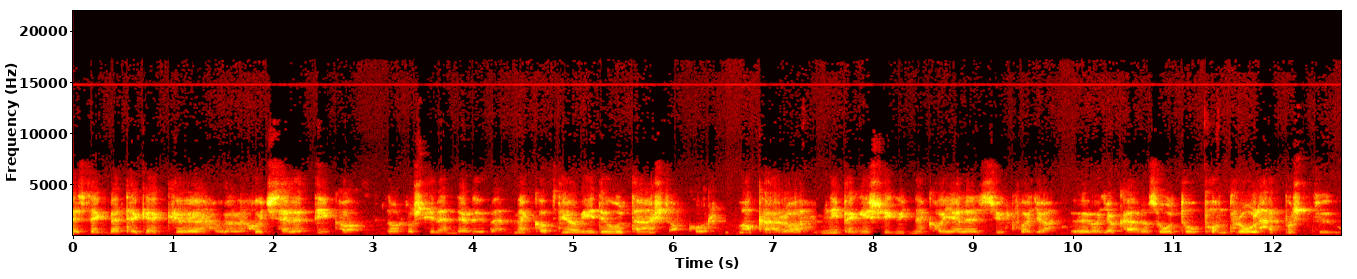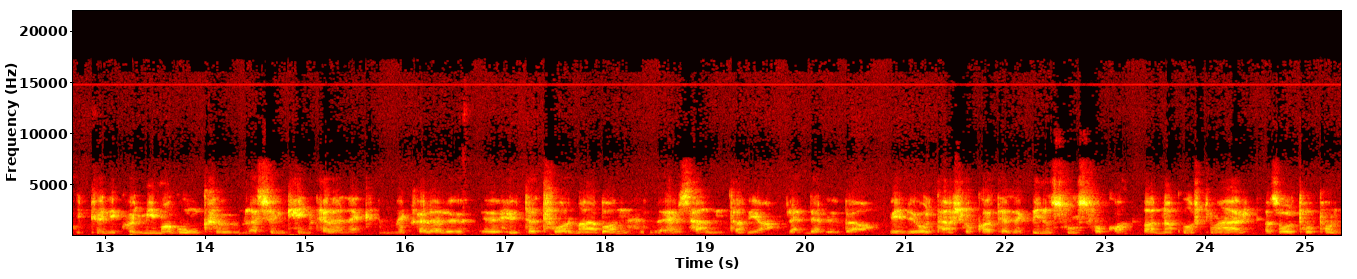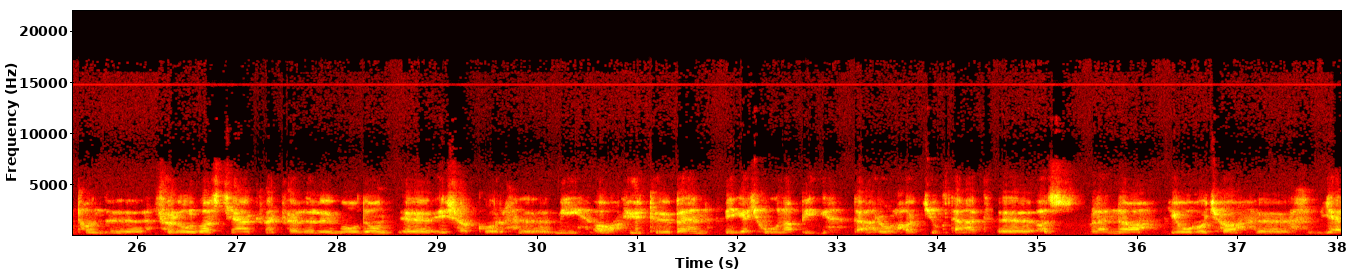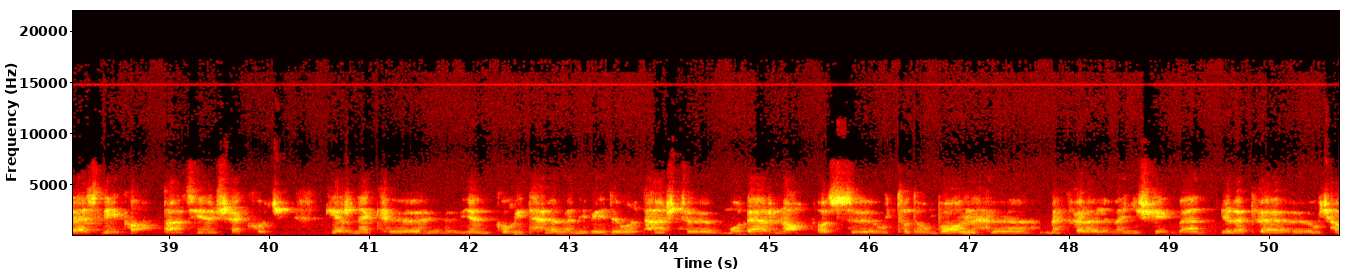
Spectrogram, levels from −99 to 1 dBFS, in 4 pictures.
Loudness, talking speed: -25 LUFS, 100 wpm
